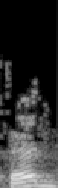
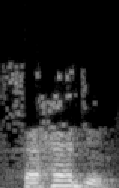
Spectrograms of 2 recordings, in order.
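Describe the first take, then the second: First: The h sound in the middle is faint. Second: The h sound in the middle is clear. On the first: The speaker calls it wrong. "ਹਾਹਾ ਜਿਹੜਾ ਹੈ ਉਹ ਫਿੱਕਾ ਜਿਹਾ ਪੈ ਜਾਂਦਾ" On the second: The speaker calls it right. "ਉਚਾਰਨ ਸਹੀ ਕਰਨਾ"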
